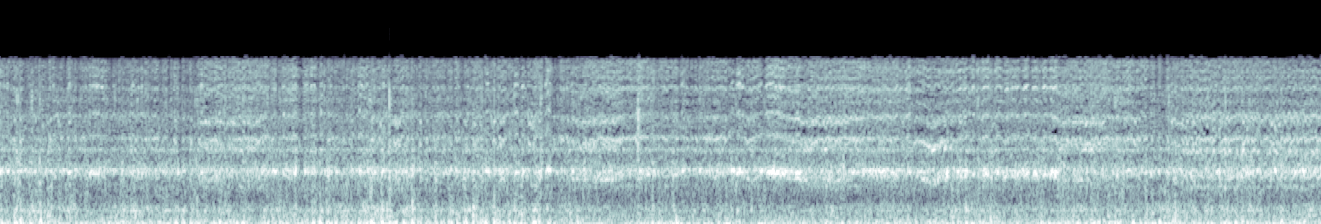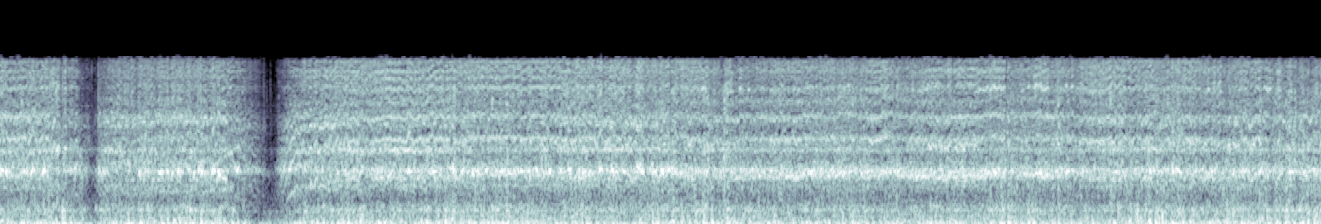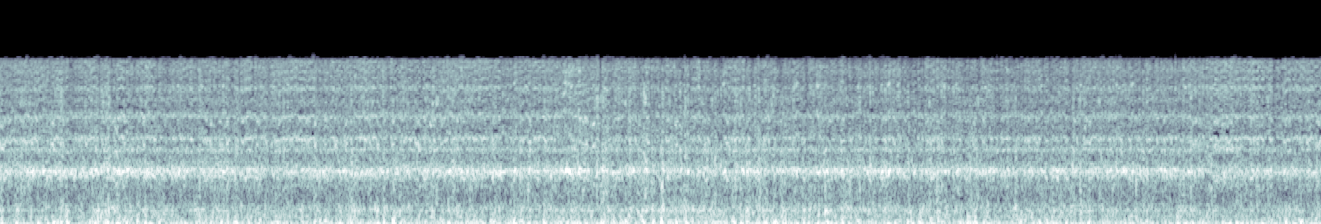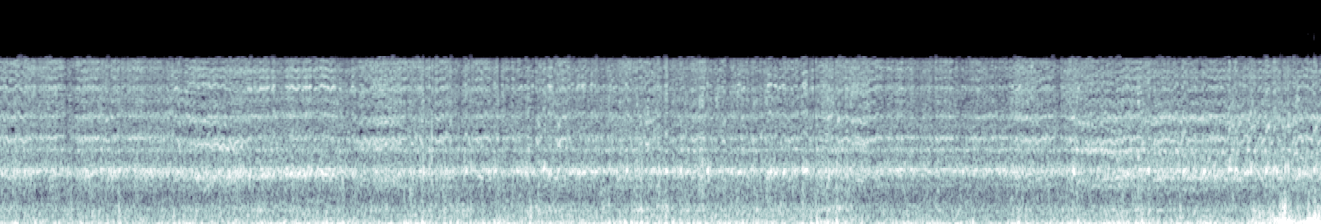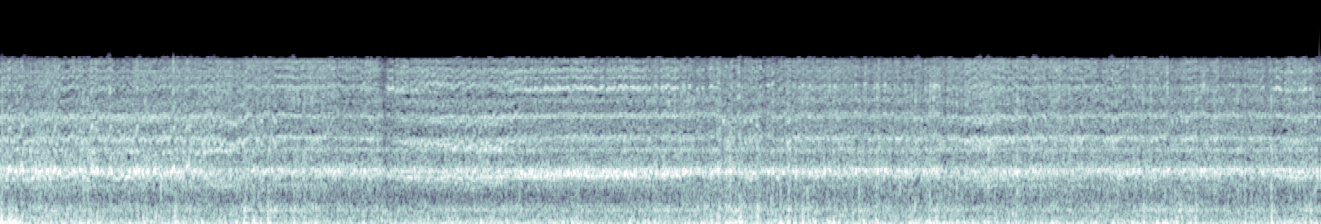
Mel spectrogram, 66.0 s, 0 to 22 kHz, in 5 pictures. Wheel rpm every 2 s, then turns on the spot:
230, 230, 230, 230, 230, 220, 190, 130, 160, 220, 220, 230, 220, 220, 230, 230, 230, 230, 240, 230, 230, 230, 230, 230, 230, 200, 190, 200, 230, 230, 230, 230, 230.
none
